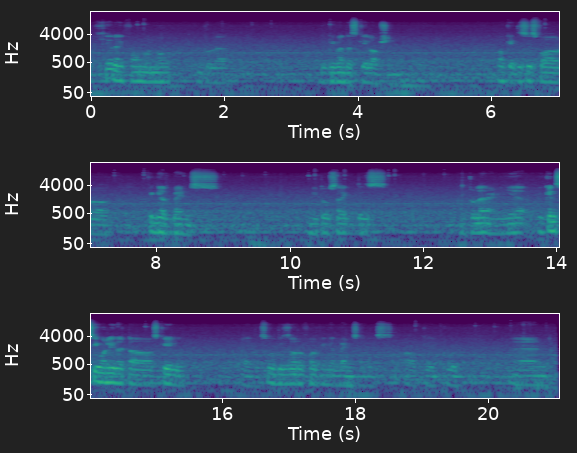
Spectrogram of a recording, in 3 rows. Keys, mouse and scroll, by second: 0.8 click, 1.9 shift+middle click, 2.5 middle click, 3.7 click, 7.5 shift+click, 8.5 middle click, 9.4 shift+middle click, 10.4 click, 10.9 click, 11.8 click, 12.2 shift+middle click, 13.4-14.5 scroll up 1, 14.5 scroll up 1, 15.0 click, 19.4 middle click, 20.3 shift+middle click, 20.8 middle click.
